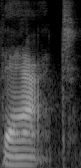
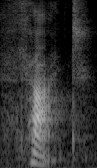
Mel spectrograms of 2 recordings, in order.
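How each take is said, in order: First: The first sound is voiced. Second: The first sound is breathy and unvoiced. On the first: "The the is voiced" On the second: "unvoiced in Middle English. You'll be breathy"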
